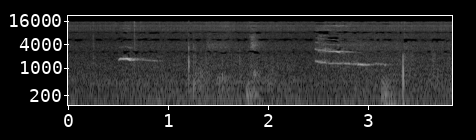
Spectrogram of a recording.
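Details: Maine Coon kitten, about four weeks old, with a red marbled coat and a solid red back, indoors in a new apartment while learning to use a litter tray. It gives two thin, high, drawn-out meows, and rustling and clicks are heard between them.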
